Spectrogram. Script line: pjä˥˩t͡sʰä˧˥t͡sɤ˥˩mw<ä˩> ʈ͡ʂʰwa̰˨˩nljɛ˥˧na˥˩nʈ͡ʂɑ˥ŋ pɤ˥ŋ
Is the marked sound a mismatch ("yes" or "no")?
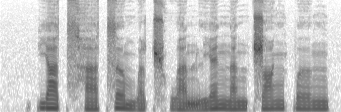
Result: no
